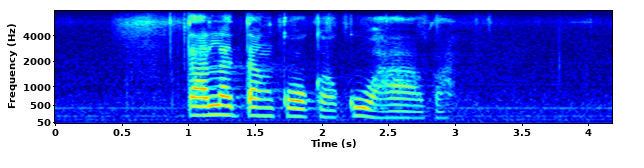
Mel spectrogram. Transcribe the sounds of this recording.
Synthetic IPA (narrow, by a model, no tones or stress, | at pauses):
talataŋkɔkakuɦaːβa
